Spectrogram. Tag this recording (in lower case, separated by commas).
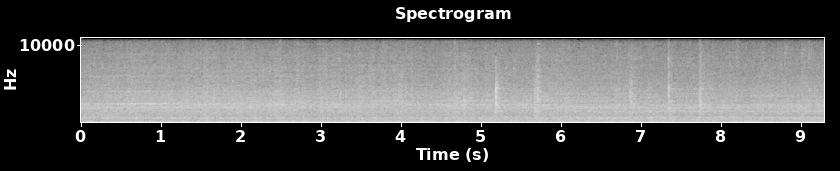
train whistling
